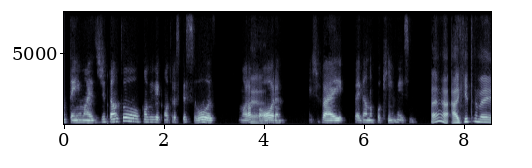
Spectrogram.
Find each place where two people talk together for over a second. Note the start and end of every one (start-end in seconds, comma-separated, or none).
none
